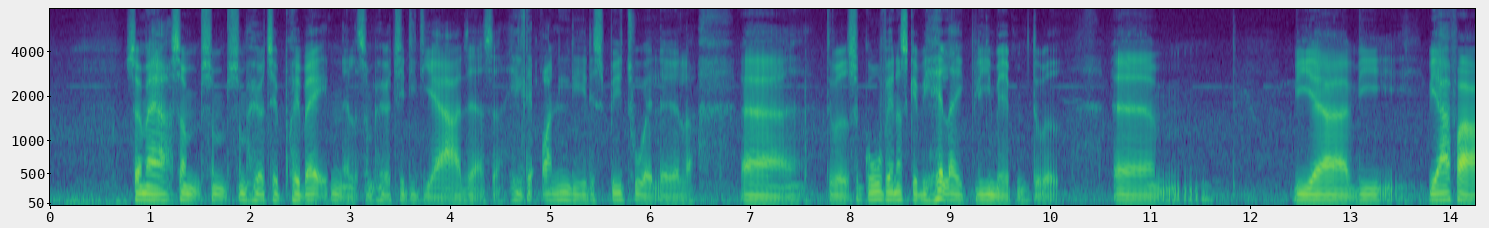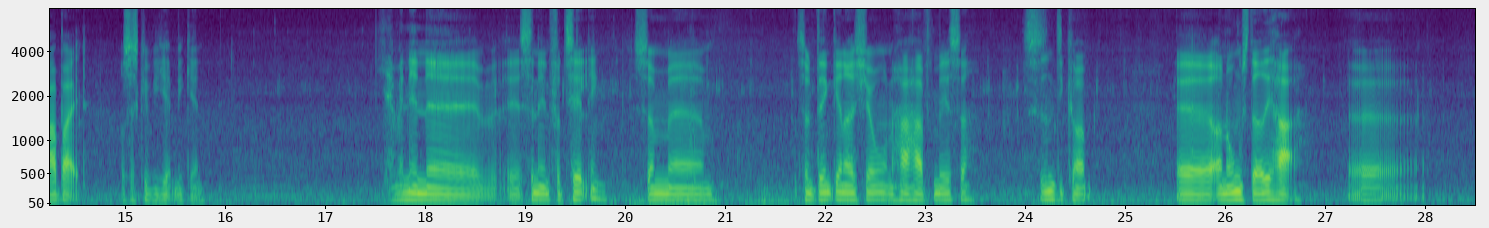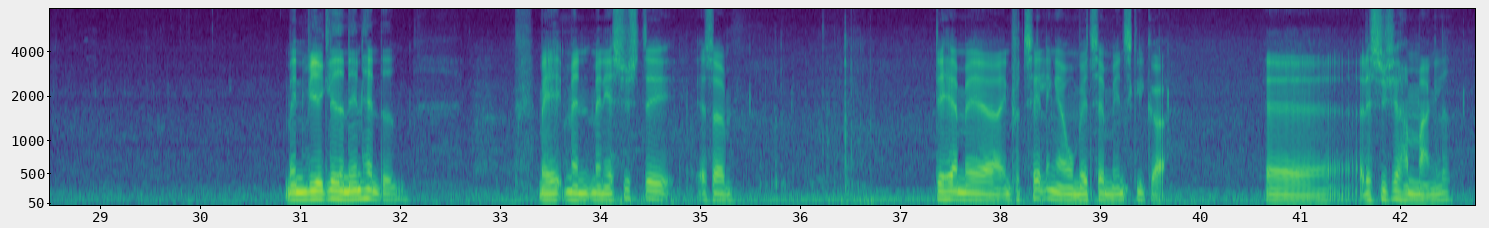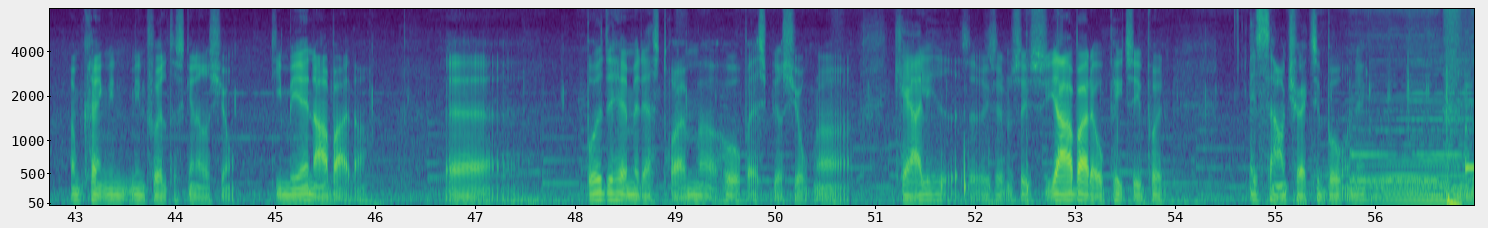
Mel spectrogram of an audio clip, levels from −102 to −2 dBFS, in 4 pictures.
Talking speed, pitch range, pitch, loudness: 145 wpm, 85-100 Hz, 95 Hz, -30 LUFS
